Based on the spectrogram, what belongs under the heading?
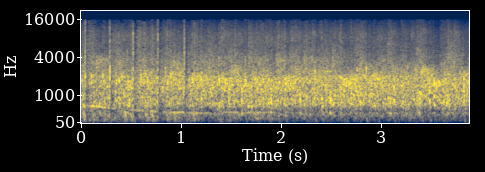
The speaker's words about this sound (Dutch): De mensen stoppen met klappen, maar ze kunnen meteen weer doorgaan.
